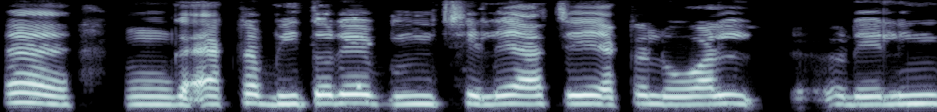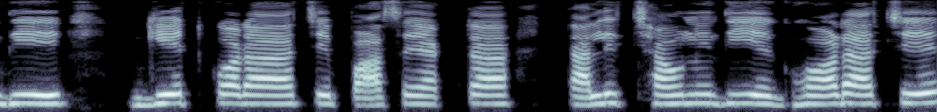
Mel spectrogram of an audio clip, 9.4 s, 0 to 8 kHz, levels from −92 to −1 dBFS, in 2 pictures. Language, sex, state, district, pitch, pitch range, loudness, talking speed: Bengali, female, West Bengal, Dakshin Dinajpur, 230 Hz, 215-235 Hz, -16 LUFS, 135 wpm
